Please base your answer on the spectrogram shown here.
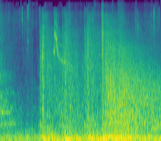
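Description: Autocannon turrets firing in RimWorld, a rapid run of overlapping shots and booms that thickens into a dense, rumbling barrage.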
